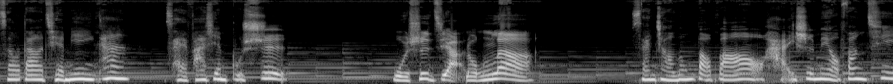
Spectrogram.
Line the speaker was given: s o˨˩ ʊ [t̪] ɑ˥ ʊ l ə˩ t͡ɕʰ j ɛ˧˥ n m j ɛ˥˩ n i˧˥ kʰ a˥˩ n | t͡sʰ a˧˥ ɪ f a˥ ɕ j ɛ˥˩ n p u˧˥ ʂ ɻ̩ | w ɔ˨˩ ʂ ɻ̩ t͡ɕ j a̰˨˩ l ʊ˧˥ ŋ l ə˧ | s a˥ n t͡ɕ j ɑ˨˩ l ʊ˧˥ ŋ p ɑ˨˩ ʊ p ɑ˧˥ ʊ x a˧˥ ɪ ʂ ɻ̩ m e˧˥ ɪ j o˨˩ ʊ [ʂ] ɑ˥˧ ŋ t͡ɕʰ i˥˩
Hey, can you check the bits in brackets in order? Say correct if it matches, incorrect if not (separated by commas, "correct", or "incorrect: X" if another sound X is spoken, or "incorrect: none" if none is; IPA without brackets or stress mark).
correct, incorrect: f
